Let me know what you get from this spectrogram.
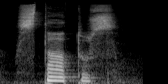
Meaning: status
- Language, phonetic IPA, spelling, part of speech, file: Ukrainian, [ˈstatʊs], статус, noun, Uk-статус.ogg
